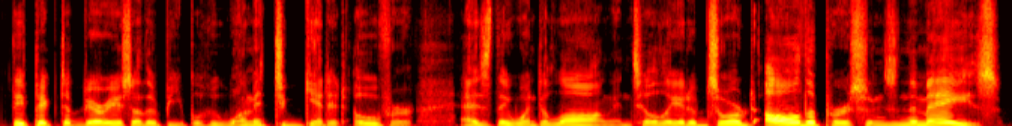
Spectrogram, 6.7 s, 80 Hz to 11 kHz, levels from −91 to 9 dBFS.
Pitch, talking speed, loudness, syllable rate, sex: 130 Hz, 230 wpm, -20 LUFS, 6.0 syllables/s, male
